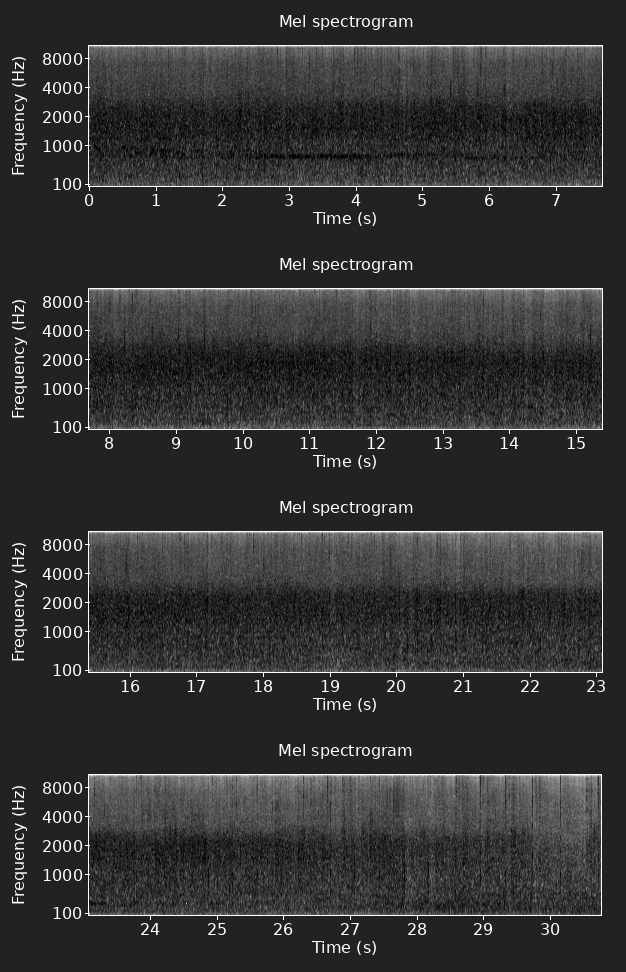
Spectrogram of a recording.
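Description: Audience applauding steadily after a concert, the clapping easing slightly near the end.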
